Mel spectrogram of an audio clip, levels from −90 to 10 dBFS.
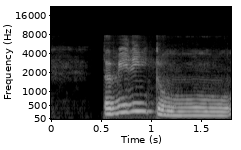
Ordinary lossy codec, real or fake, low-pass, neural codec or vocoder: none; fake; none; codec, 16 kHz, 4.8 kbps, FACodec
